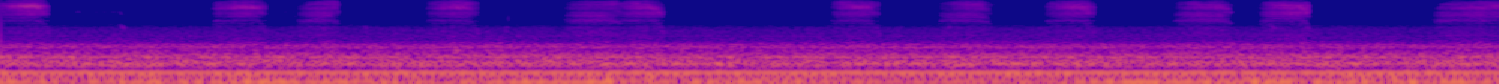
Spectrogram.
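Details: Wild barn owl nestlings in a research nest box being fed by the mother, giving around a dozen short, raspy hissing bursts at uneven intervals, low steady hum underneath.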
